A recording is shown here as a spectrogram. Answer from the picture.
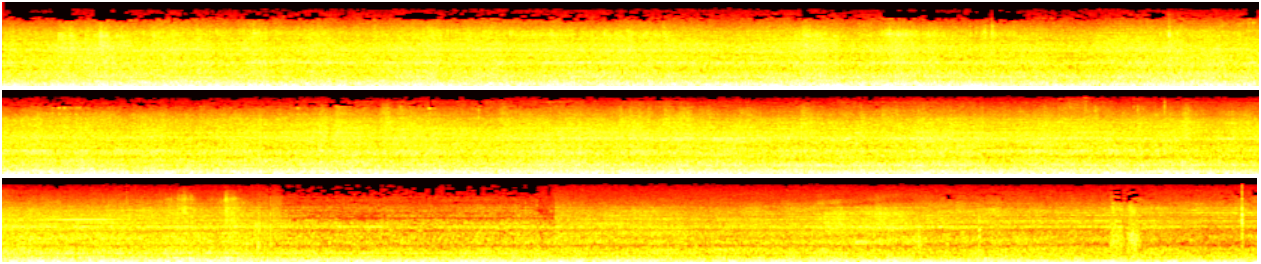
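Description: Freight train of empty hopper wagons rolling past on the rails: a steady heavy rumble of wheels and cars with a thin steady squeal above it. It fades gradually near the end as the end of the train draws away.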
